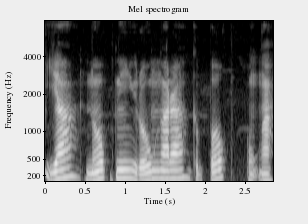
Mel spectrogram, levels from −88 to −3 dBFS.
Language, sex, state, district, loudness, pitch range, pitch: Garo, male, Meghalaya, South Garo Hills, -20 LUFS, 120-150 Hz, 145 Hz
